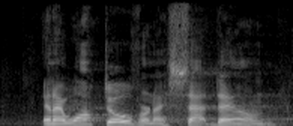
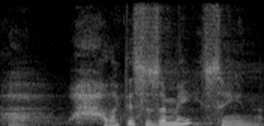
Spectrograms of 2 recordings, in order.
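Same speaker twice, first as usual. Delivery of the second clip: awed whisper; 8 dB quieter than usual. Retold or imitated. Inner thought at coaches' table.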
